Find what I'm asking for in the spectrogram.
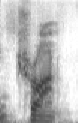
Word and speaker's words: Toronto: And like, also, thank you so much for pronouncing Toronto correctly. – No second tea in that.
